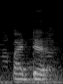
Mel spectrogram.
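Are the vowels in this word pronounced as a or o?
a. Both vowels are pronounced as an open a. This is the Tegal dialect form. "Dalam dialek Tegal tetap diucapkan pada, seperti pengucapan bahasa Indonesia"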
